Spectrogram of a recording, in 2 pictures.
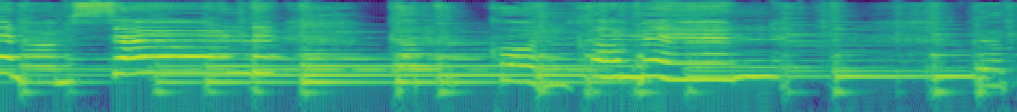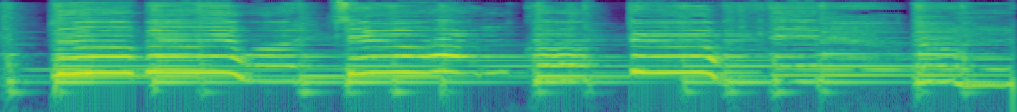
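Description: A Cordoba ukulele strummed in a steady rhythm, with a young woman's solo singing voice gliding over it in a small room.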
